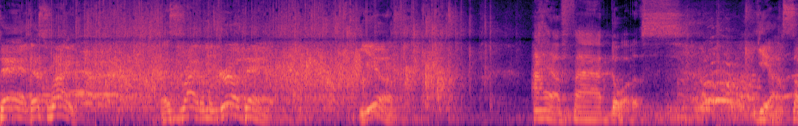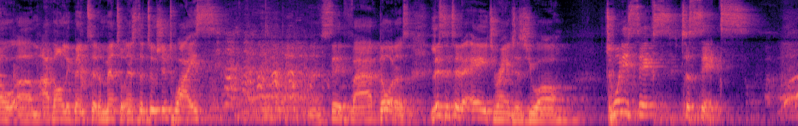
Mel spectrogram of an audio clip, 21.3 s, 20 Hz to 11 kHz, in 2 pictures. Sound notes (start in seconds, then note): 0.0 audience cheering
